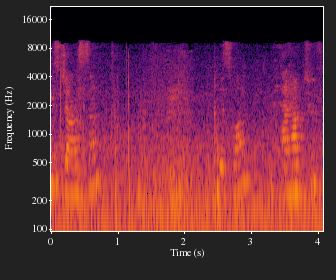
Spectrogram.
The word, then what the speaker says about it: Johnson: again confusing probably you will tend to say cancer no it's Johnson because Turkish and in Turkish we expel C as June but it's like the baby powder okay baby powder Johnson & Johnson pronunciations like that okay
